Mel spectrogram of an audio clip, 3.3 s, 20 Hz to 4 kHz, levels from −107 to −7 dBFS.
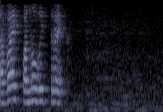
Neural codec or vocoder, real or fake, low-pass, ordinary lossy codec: none; real; 3.6 kHz; AAC, 32 kbps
